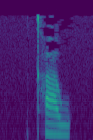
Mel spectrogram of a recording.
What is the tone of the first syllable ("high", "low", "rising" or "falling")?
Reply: low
